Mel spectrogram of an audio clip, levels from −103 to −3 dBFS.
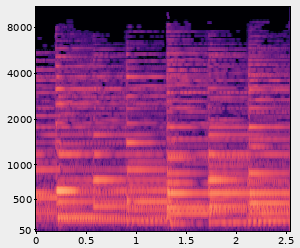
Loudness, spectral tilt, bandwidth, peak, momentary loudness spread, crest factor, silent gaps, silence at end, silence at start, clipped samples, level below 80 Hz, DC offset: -29 LUFS; -5 dB/octave; 9 kHz; -14 dBFS; 5 LU; 16 dB; none; 0 s; 0 s; under 0.1%; -76 dBFS; under 0.1%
